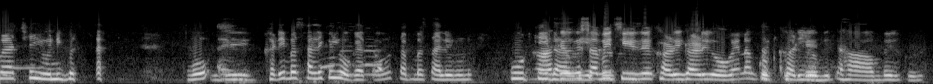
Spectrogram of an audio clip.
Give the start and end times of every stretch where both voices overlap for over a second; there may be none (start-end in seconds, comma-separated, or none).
5.3-8.2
